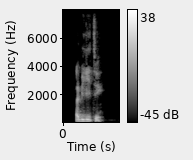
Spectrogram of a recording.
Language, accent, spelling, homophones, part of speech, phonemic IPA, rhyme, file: French, France, habilité, habilités, verb / noun, /a.bi.li.te/, -e, LL-Q150 (fra)-habilité.wav
- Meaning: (verb) past participle of habiliter; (noun) archaic form of habileté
